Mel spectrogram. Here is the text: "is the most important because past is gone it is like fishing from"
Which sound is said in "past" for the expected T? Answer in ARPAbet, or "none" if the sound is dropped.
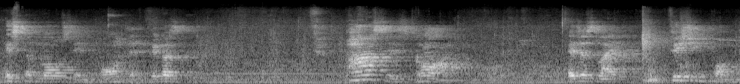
none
